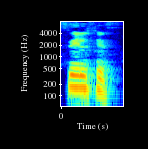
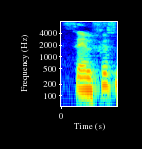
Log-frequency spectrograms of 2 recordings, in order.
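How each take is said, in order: First: सेलफिश with a long first vowel, "sail-fish"; सेलफिश said as sail plus fish, long vowel; corrected pronunciation. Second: सेलफिश with a short e, like English "selfish"; the mistaken short-vowel "selfish" reading of सेलफिश; wrong pronunciation shown. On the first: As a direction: stretch the first syllable of सेलफिश, as in S-A-I-L. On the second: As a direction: say सेलफिश as "SELL-fis", short first vowel. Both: Shown as a demonstration. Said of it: "सेलफिश नहीं".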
